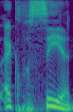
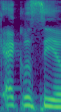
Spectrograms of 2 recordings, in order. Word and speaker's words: Ecclesia: A lot of people pronounce it wrong. Mm-hmm. They say Ecclesia, but it's Ecclesia. Ecclesia.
